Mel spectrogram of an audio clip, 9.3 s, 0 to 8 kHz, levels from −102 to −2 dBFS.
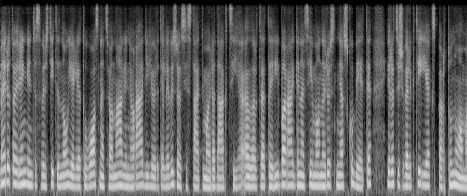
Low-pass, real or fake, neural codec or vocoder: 7.2 kHz; fake; codec, 16 kHz, about 1 kbps, DyCAST, with the encoder's durations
